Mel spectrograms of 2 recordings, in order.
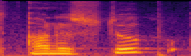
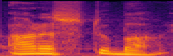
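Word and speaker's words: Anuṣṭubh: It's Anustub or Anustuba. It depends how you're what you're saying it for.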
